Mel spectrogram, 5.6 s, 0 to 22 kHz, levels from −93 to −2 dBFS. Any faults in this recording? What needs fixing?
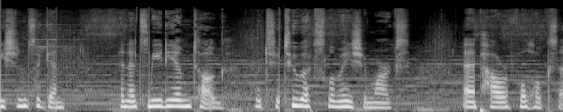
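At 0.56, 1.49, 2.79 and 4.74 s the sound jumps ahead, losing about 0.1 s at the first two and about 0.2 s at the last two. This is likely a dropped buffer (overrun), with unread samples overwritten. Prevent it with larger buffers and higher capture-thread priority.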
